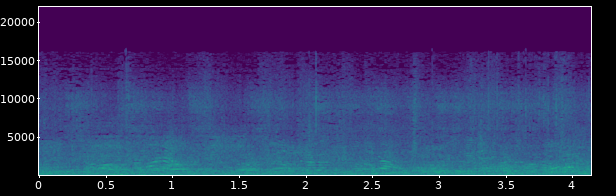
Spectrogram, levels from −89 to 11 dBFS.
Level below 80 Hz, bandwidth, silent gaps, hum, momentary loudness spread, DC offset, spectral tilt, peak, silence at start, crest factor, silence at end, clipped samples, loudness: -42 dBFS; 16.5 kHz; none; none; 3 LU; under 0.1%; -4 dB/octave; -20 dBFS; 0 s; 14 dB; 0 s; under 0.1%; -36 LUFS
